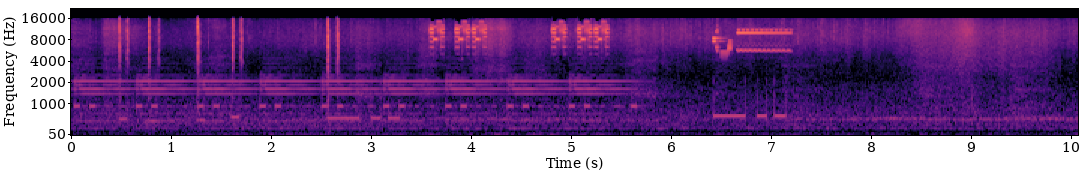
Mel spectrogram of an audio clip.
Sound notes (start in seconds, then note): 6.4 friendly beep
